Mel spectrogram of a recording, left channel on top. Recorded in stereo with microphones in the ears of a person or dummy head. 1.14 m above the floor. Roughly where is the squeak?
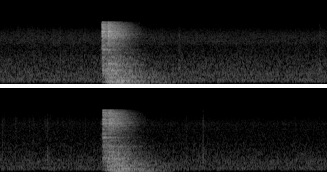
No squeak in this recording.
